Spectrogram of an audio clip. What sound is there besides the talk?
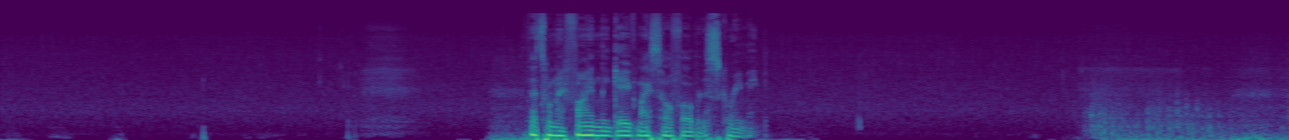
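rain and thunder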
